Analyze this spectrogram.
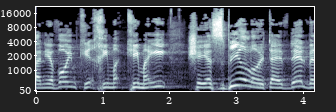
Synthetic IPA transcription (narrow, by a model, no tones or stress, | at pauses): anijavo̞imkkʰimaʔi | ʃejazbiʁlo̞et̪haevd̪e̞lve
